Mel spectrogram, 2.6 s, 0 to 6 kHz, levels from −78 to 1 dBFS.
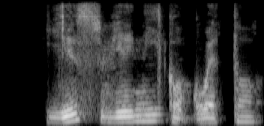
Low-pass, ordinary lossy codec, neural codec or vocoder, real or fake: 5.4 kHz; Opus, 64 kbps; codec, 24 kHz, 0.9 kbps, WavTokenizer, medium music audio release; fake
